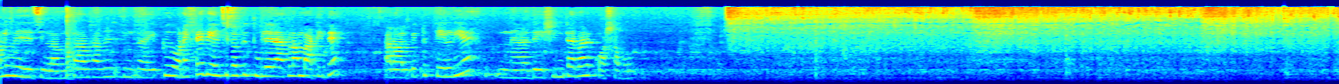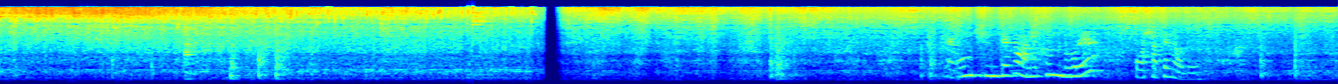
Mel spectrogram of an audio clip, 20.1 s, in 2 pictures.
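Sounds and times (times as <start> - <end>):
paste sizzling in hot oil: 5.4 - 20.0
wooden spatula stirring: 14.3 - 20.0.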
